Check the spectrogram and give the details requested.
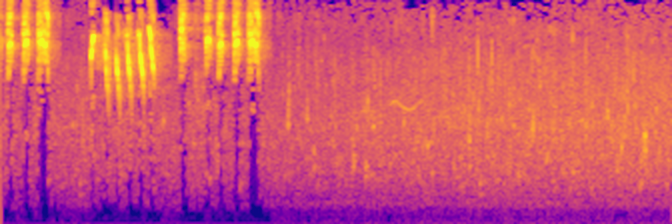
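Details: Crested jay in a fierce 'tembakan' song style, delivering several quick bursts of sharp, high, clipped notes over the first two and a half seconds, then a soft hissing background with faint scattered chirps.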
